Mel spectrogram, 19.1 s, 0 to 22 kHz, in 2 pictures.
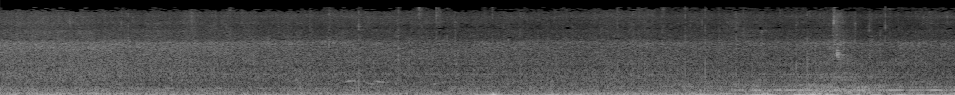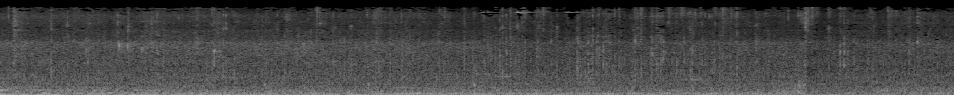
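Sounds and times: rain pattering: 0.0s - 19.0s
low rumble: 6.9s - 10.8s.

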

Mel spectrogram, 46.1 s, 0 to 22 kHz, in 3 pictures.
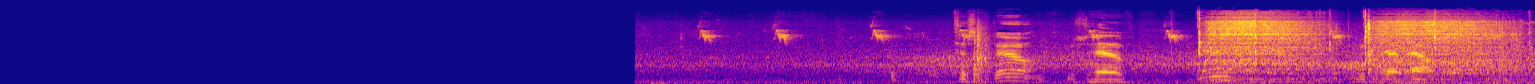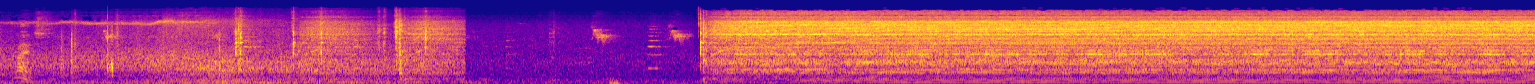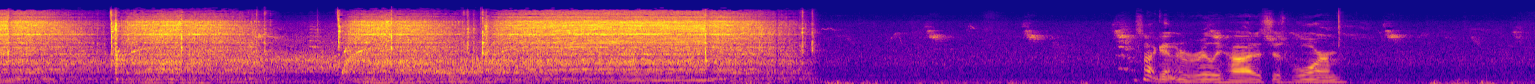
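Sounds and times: electric winch motor whining: 12.0s - 20.0s, 22.3s - 38.9s.

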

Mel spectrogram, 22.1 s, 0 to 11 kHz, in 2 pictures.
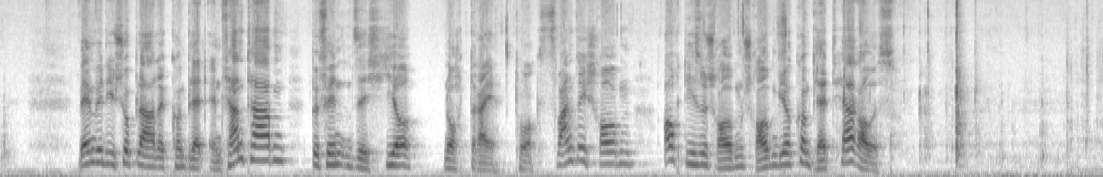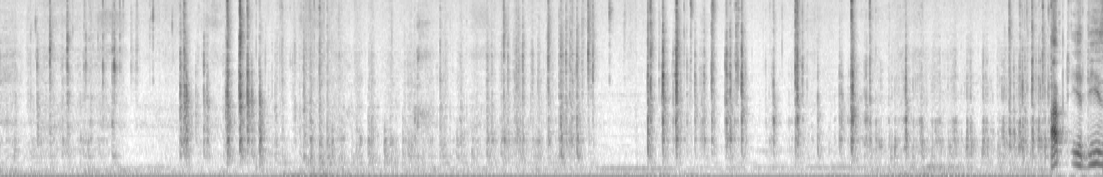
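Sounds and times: screwdriver clicking and scraping: 10.7s - 21.6s.

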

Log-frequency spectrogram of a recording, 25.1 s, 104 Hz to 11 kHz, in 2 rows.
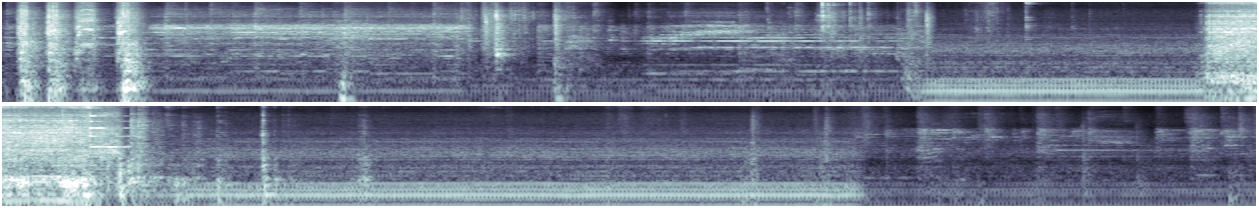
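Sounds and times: power tool cutting metal: 0.0s - 1.5s, 11.9s - 13.8s
low engine hum: 9.3s - 25.0s.

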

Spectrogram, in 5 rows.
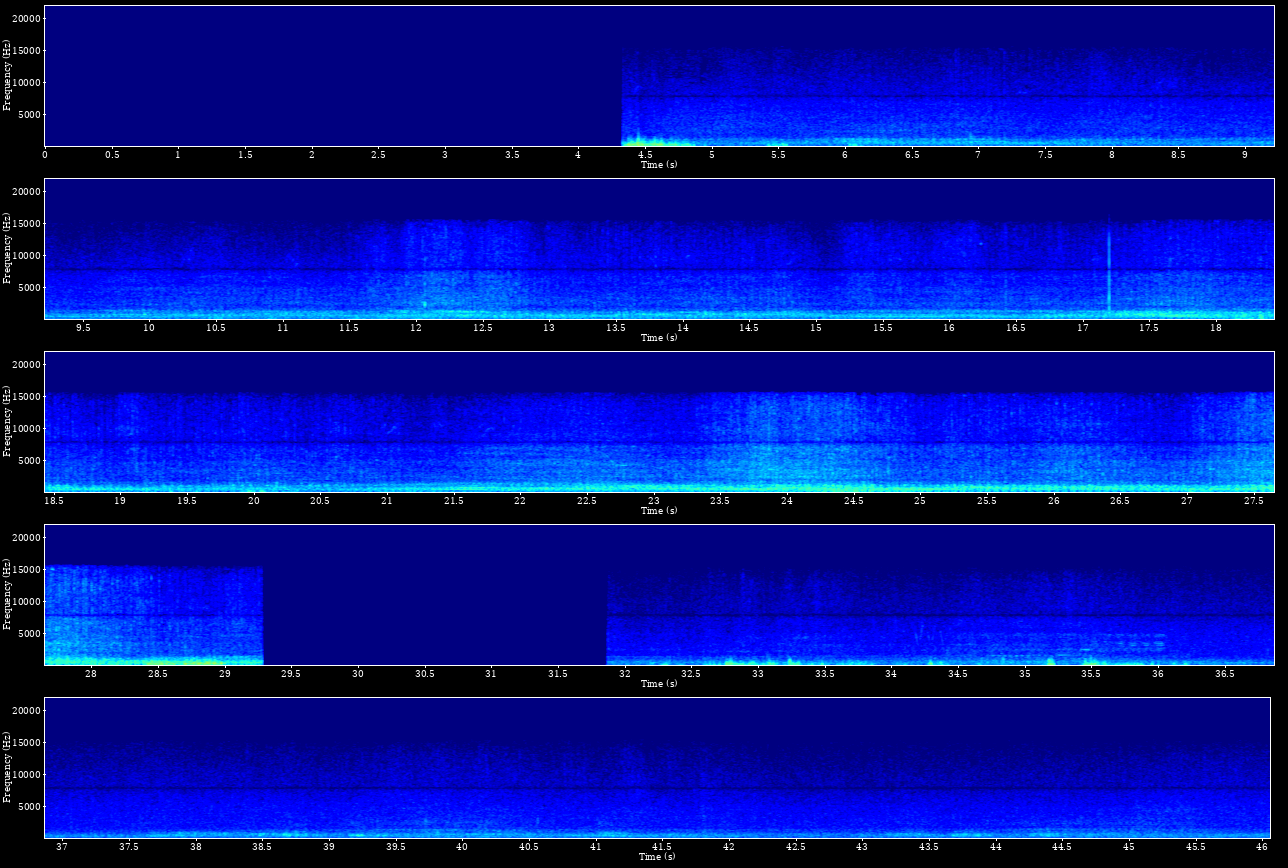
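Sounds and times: motorcycle engine running: 5.3s - 29.3s.

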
